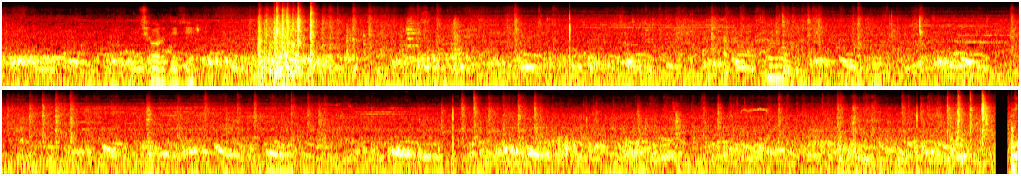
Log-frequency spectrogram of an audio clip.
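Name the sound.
Shahjahanpuri breed pigeons cooing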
